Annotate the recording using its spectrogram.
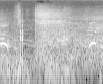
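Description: Strong wind buffeting the microphone in a loud rushing gust that starts about half a second in. Before it comes a sharp knock, and short high-pitched calls sound at the start and again near the end.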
